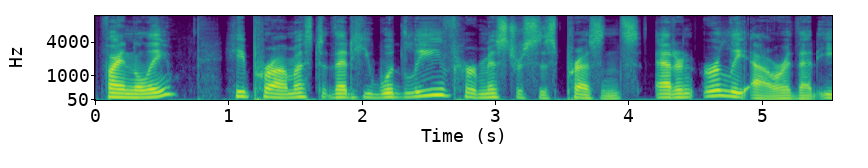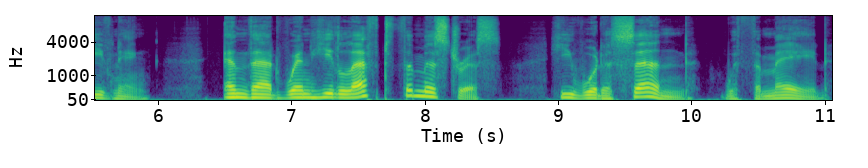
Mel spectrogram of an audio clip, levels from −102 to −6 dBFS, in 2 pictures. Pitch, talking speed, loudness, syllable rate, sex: 135 Hz, 155 wpm, -21 LUFS, 4.4 syllables/s, male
